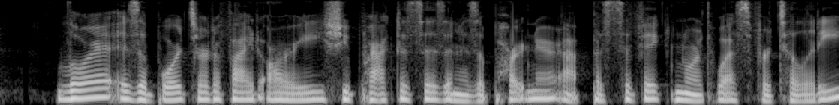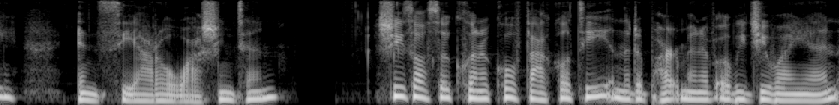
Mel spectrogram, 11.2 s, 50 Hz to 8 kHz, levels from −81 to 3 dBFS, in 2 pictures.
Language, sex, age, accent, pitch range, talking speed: English, female, 30-49, American, 135-165 Hz, 150 wpm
